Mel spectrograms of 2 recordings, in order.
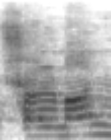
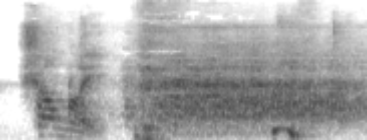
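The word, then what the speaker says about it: Cholmondeley: me the maress of Chand what a beautiful name that I'm being told right now that I pronounce incorrectly it is in fact pronounced Chum counter point no it's not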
